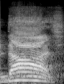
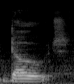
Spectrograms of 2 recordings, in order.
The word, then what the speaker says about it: Doge: talking about doge yeah dodge it's not so it's not dodge no you saw it the dog d-o-d-g-e yeah how you say it doge see now that's no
